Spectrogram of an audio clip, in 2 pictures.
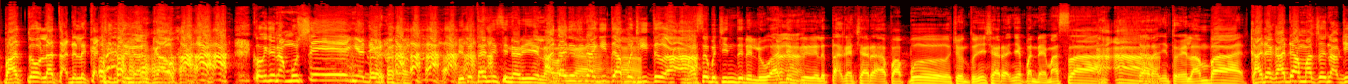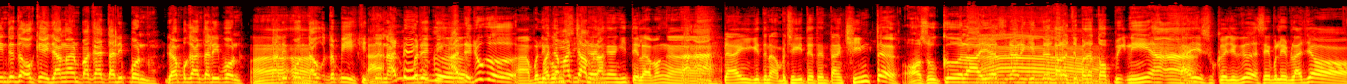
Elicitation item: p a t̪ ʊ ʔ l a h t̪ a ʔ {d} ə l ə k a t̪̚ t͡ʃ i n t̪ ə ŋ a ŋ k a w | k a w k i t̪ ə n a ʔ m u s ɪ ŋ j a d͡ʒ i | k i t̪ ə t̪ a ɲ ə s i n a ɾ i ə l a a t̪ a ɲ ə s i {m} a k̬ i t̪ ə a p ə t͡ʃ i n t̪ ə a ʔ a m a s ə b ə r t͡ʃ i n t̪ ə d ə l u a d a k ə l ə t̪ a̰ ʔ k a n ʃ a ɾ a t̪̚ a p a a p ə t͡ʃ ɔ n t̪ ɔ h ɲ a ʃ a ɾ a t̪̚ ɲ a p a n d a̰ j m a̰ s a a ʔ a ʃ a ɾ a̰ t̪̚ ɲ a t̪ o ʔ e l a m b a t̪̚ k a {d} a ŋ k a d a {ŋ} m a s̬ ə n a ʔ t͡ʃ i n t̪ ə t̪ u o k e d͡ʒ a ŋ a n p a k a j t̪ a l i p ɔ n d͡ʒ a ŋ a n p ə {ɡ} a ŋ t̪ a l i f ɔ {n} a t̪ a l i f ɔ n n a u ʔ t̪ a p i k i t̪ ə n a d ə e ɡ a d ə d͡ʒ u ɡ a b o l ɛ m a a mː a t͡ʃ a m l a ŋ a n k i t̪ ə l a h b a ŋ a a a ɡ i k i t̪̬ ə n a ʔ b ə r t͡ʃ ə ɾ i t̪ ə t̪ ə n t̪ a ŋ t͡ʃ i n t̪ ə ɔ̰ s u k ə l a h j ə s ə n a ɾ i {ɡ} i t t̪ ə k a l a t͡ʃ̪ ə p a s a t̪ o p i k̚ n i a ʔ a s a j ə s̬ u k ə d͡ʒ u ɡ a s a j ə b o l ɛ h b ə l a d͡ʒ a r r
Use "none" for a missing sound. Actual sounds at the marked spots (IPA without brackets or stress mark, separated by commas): d, n, d, ŋ, ɡ, n, k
